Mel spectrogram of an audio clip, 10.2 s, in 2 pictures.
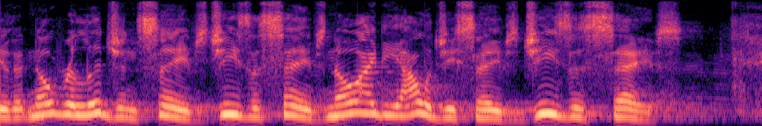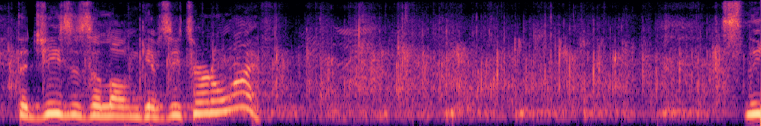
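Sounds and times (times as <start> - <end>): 
speech: 0.0 - 7.0
audience light applause: 5.0 - 10.1.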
